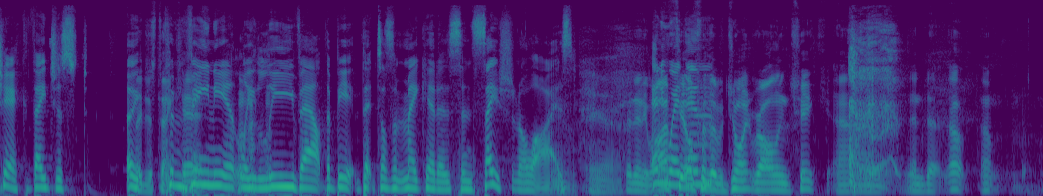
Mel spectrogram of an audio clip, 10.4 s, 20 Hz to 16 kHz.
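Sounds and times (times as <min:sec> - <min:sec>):
speech: 0:00.0 - 0:10.1
person coughing and clearing throat: 0:08.5 - 0:09.2.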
